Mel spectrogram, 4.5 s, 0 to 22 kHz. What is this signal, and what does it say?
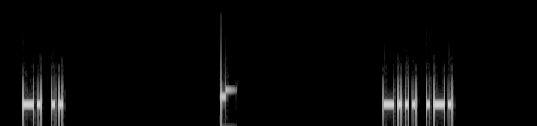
Morse code, heard as a keyed tone, about 42 wpm, 700 Hz. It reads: NI BR
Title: Top Two Letter Combinations in Words 40wpm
